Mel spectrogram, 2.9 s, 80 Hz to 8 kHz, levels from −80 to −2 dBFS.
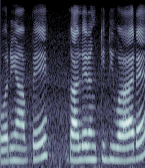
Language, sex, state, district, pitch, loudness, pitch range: Hindi, female, Haryana, Charkhi Dadri, 230 Hz, -17 LUFS, 215-235 Hz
